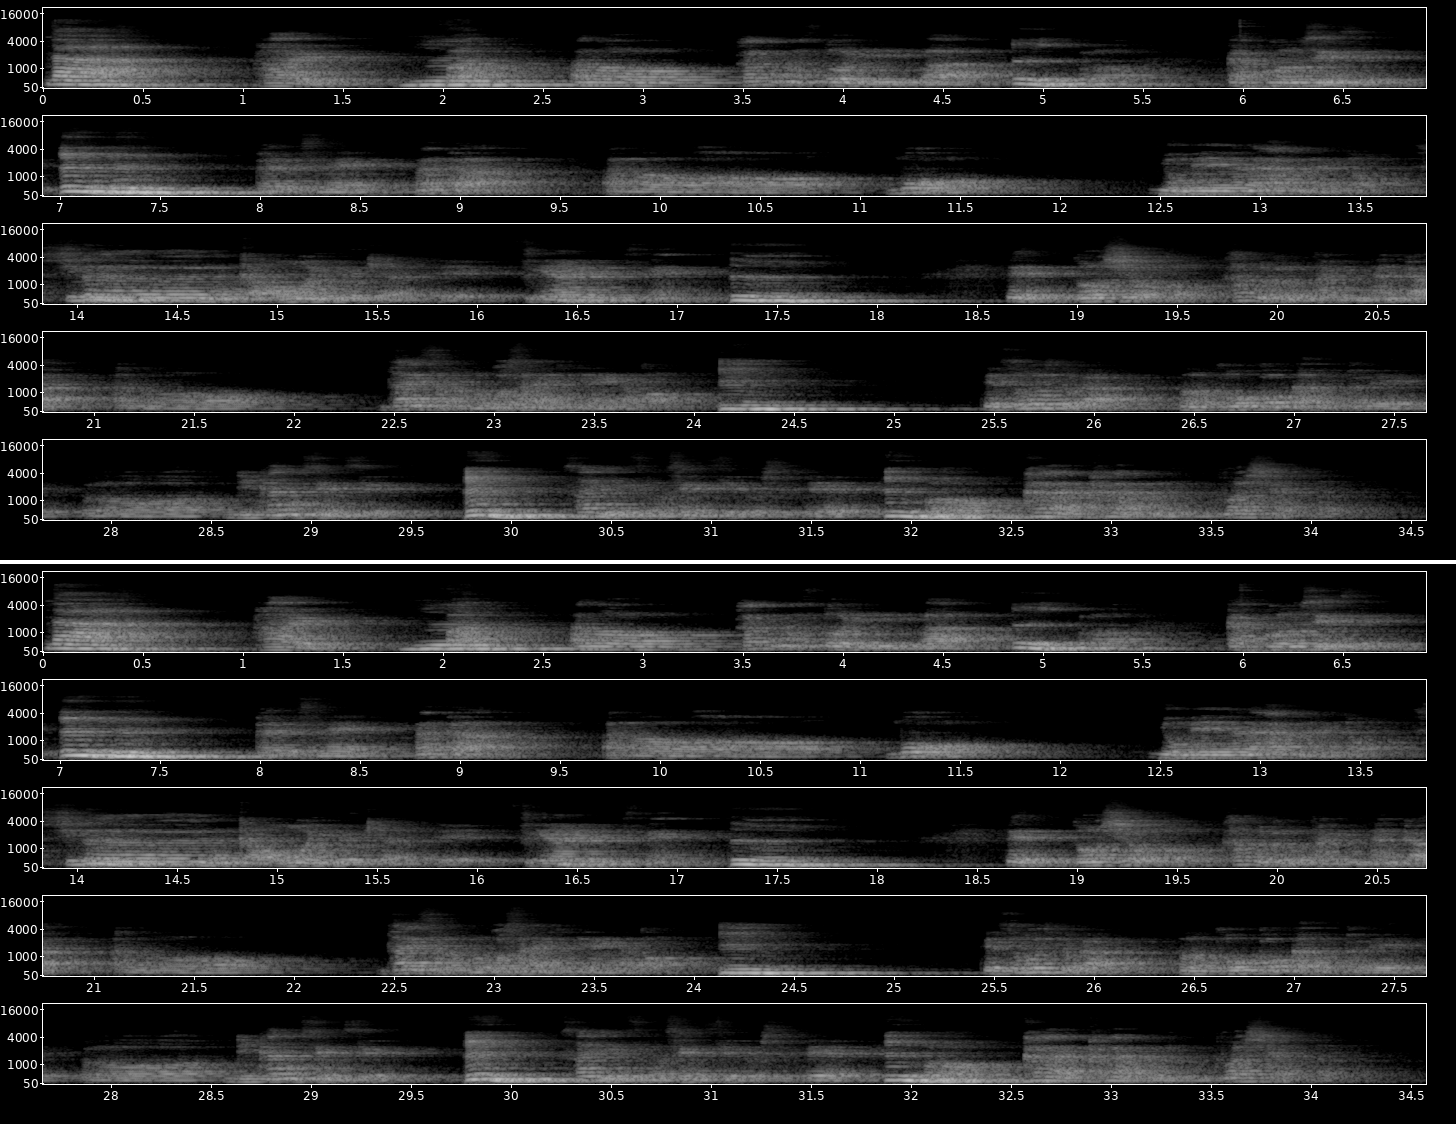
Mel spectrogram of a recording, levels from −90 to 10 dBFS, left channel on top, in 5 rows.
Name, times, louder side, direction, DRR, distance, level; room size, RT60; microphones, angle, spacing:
voice 1, 0.0-0.5 1.8-2.2 4.8-5.1 7.0-7.5 14.0-14.2 16.4-16.5 17.3-17.6 24.1-24.5 29.8-30.0 31.9-32.3, right 1 dB, 25° left, -3 dB, 0.7 m, -25 dB
voice 2, 1.0-1.4 2.0-2.2 2.6-3.2 3.5-4.6 5.2-5.4 5.9-6.7 7.9-8.5 8.8-9.1 9.7-10.8 11.1-11.6 12.4-15.9 16.2-17.0 18.4-20.8 21.1-21.7 22.4-23.8 25.4-26.1 26.4-27.5 27.8-29.4 30.3-34.1, equal, 45° right, -10 dB, 0.9 m, -37 dB
4.1 x 3.7 x 2.6 m, 1.1 s
head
